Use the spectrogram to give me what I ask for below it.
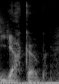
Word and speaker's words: Jacob: dinosaur's name was yakob spelled like Jacob but it's pronounced yakob so anyways that's that's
